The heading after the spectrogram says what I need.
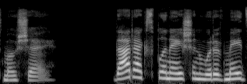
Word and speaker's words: Moshe: which sounds similar to the Hebrew pronunciation of Moses Moshe that explanation would have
